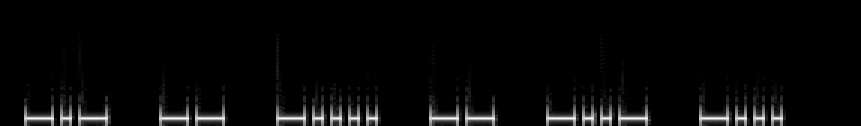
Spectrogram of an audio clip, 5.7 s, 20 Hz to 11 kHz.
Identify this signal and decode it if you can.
Morse code, heard as a keyed tone, about 20 wpm, spaced as for 14 wpm, 700 Hz. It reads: KM6MXB
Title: 245 Lesson 39g - Letter z - Call Signs 20wpm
